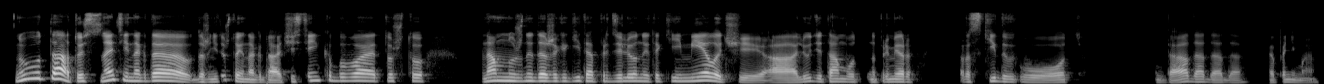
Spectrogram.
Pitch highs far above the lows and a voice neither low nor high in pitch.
Yes: wide, 6.4 semitones; medium, 145 Hz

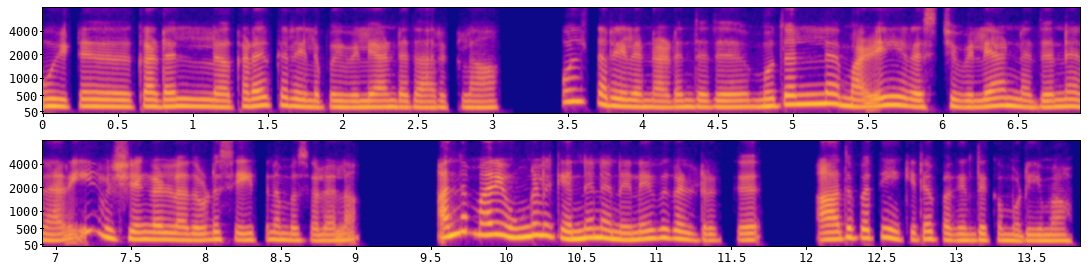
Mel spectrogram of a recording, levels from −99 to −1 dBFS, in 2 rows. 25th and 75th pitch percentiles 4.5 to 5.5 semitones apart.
No: average, 3.7 semitones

